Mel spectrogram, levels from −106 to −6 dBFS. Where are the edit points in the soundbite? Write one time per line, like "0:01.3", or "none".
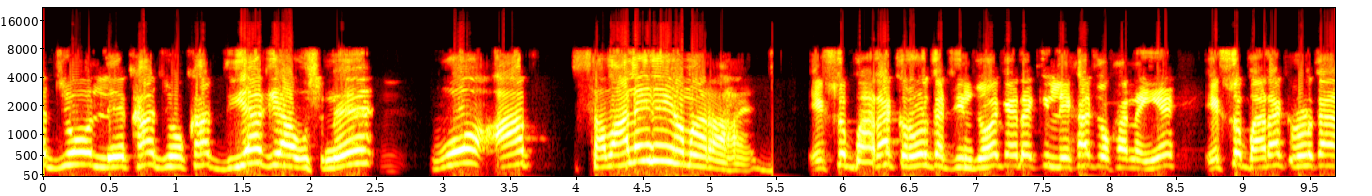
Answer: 0:05.4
